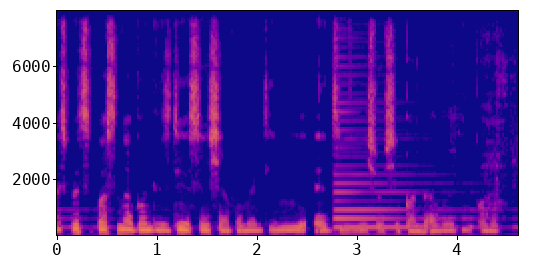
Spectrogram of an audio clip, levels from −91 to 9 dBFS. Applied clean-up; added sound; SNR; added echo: neural mask model RNNoise.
